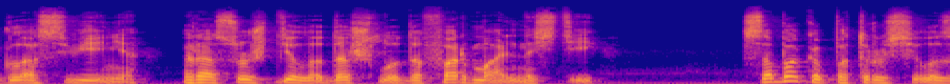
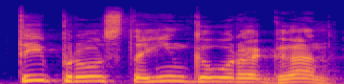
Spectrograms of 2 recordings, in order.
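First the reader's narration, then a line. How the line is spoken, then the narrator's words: Laughing. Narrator (Russian): рассмеялся Коля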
